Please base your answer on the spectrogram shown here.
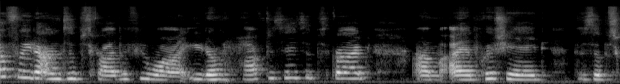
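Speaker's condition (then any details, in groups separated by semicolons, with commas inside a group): Cerebral palsy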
